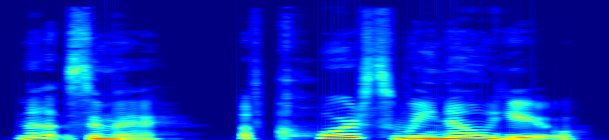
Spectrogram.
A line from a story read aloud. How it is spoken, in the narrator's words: Ogata says, in a kind, careful voice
